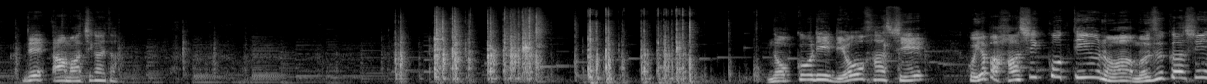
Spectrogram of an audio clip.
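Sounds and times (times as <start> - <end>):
plastic capsule rattling down slide: 3.9 - 7.0.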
